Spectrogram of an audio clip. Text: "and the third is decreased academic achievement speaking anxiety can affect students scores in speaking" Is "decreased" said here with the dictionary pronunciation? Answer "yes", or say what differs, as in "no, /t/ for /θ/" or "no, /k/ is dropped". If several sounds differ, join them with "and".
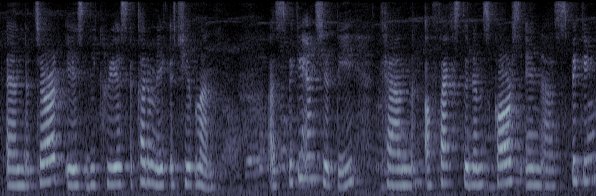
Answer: no, /t/ is dropped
